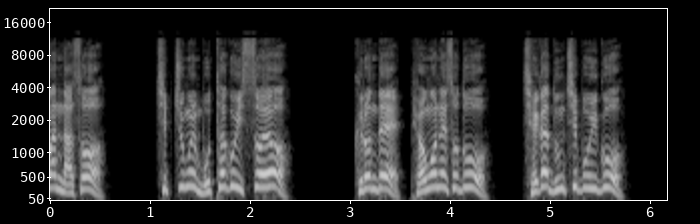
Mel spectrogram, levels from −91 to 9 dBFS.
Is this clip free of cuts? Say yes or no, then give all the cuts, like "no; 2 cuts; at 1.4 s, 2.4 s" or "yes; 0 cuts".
yes; 0 cuts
